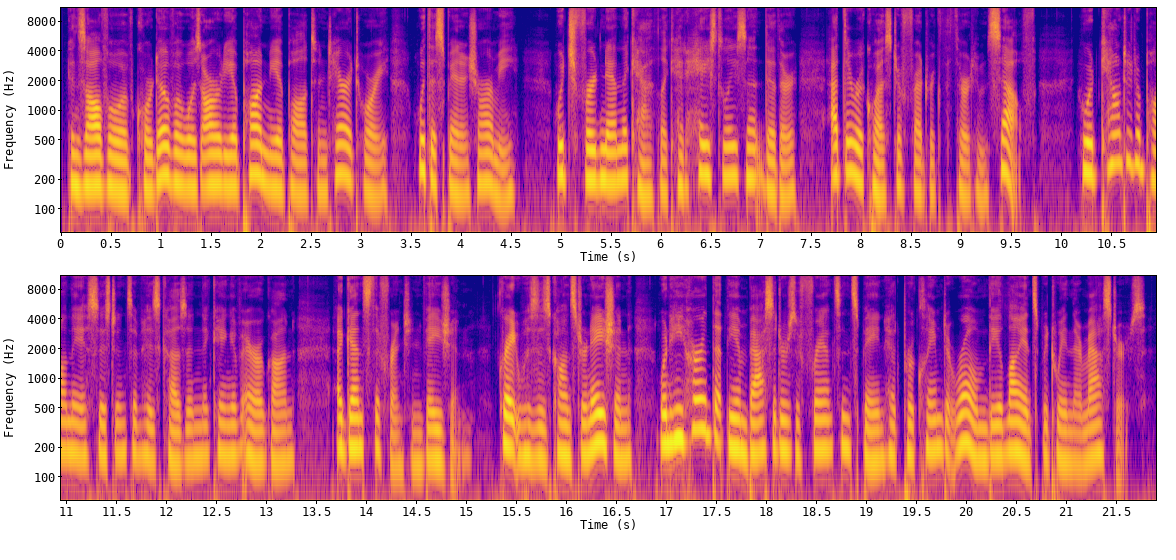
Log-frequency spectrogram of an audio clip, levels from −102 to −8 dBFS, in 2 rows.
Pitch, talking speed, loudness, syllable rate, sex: 175 Hz, 185 wpm, -21 LUFS, 6.1 syllables/s, female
